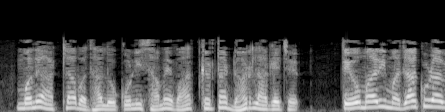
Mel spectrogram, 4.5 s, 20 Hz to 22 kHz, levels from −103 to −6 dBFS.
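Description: Throughout, the speech sounds dull, with nothing above 5.2 kHz, and sibilants and sustained sounds warble and smear. This is likely heavy AAC compression. Short of bits, the encoder lowered its cut-off and coarsely quantised what remained, which fits a bitrate near 16 kbps.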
